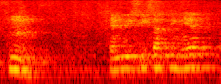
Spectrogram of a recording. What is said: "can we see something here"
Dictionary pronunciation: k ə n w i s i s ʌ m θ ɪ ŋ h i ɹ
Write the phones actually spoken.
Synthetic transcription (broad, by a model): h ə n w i s i s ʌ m t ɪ ŋ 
